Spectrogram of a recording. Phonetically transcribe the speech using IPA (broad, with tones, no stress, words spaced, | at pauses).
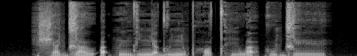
ʃä˨d͡ʑa˦ʊ̯ʔä˦ʔpĩ˨ di˦ɲä̰˦˨du˦ ɲɔ̰˦˨pʰɔ˨tʰi˨wä˦ʔ ku˦d͡ʑe˦ɪ̯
